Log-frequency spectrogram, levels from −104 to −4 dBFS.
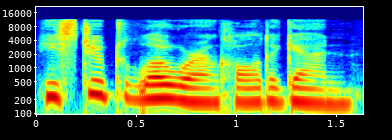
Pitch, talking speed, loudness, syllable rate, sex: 195 Hz, 220 wpm, -17 LUFS, 6.5 syllables/s, female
